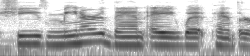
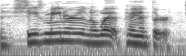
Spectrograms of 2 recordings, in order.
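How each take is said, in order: First: The sentence is spoken more slowly. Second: The sentence is spoken at normal speed.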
